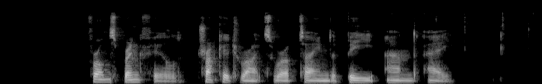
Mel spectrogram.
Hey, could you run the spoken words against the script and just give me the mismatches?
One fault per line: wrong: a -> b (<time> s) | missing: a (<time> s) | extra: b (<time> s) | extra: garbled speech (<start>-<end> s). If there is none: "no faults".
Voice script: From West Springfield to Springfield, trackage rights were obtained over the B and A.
missing: West (1.1 s)
missing: to Springfield (1.8 s)
missing: over (3.3 s)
